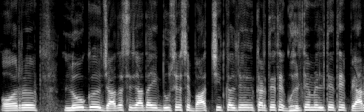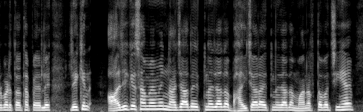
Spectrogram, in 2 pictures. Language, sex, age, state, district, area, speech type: Hindi, male, 18-30, Madhya Pradesh, Hoshangabad, urban, spontaneous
